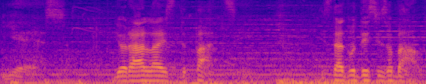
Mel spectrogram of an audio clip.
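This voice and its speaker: An actor playing a stern, dignified, commanding Renaissance ruler in a video game. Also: male voice, mid-range voice, animated, unhurried, close to an everyday voice. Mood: accusing. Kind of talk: video game cutscene acting. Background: music.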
